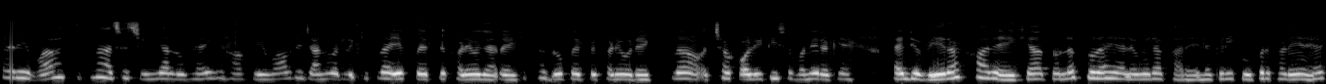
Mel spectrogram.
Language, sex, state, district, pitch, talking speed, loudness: Hindi, female, Jharkhand, Sahebganj, 290 Hz, 260 wpm, -18 LUFS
